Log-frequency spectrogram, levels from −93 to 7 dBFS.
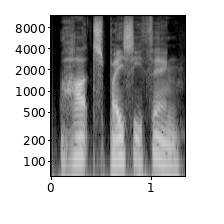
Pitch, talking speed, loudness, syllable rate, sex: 100 Hz, 180 wpm, -17 LUFS, 4.4 syllables/s, male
